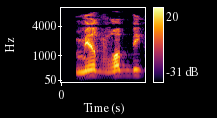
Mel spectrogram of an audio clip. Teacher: نون ساکن کے بعد حروف یرملون میں سے را آ گئی تو یہاں پر ادغام غننے کے بغیر ہوگا،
